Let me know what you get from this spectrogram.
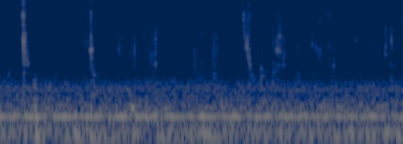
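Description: A person chewing a mouthful of pizza close to the microphone: irregular small clicks and smacks of the mouth, over a steady low hum.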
